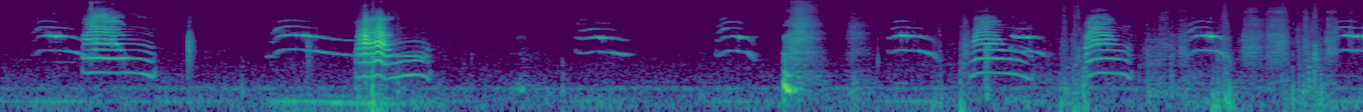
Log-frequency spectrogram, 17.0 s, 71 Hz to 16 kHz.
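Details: Cleo, a 13-year-old domestic cat, gets angry at the sound of other cats meowing; a long series of repeated arched meows and harsher yowls, roughly one every second or two, with a few clicks and a low background hum.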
